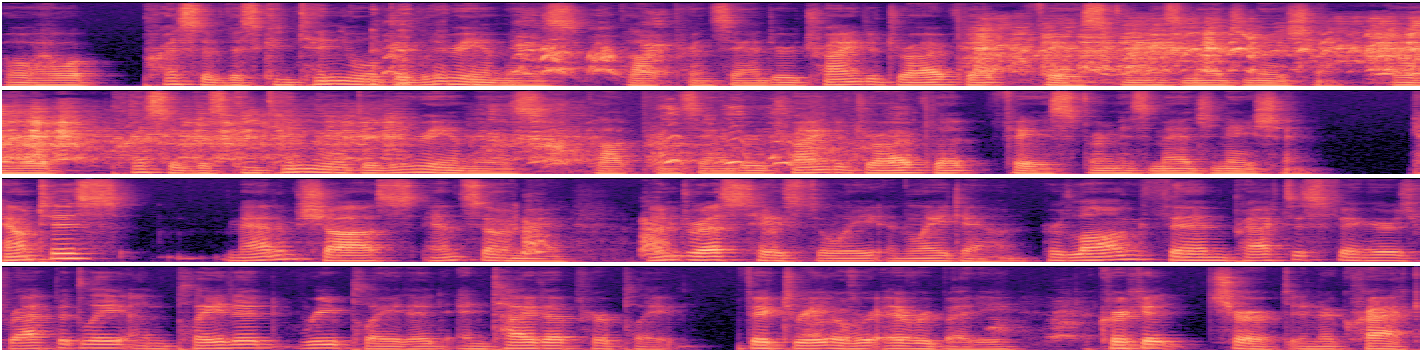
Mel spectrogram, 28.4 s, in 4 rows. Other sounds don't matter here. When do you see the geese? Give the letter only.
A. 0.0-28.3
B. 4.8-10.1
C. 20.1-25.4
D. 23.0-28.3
B.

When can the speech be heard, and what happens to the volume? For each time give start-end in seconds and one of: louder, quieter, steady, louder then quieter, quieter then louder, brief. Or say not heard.
0.0-28.3 steady.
